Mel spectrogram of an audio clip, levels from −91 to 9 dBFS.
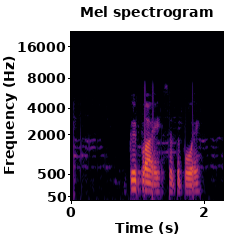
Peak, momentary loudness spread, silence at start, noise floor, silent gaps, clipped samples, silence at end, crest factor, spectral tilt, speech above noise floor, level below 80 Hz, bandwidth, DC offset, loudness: -10 dBFS; 12 LU; 0.9 s; -68 dBFS; none; under 0.1%; 0.35 s; 22 dB; -4 dB/octave; 38 dB; -74 dBFS; 7.6 kHz; under 0.1%; -31 LUFS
